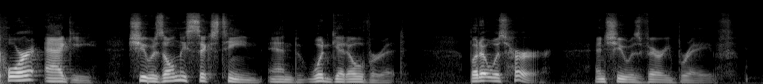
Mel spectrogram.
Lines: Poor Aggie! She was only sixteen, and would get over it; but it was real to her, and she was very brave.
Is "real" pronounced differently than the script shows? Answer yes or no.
yes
